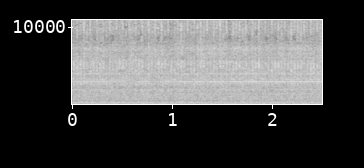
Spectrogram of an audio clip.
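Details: 2017 Jeep 3.2 V6 idling with a busy, slightly uneven rumble and faint recurring stumble; cylinder misfire (P0205, P0305) from an injector that failed open once hot, diagnosed and replaced.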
